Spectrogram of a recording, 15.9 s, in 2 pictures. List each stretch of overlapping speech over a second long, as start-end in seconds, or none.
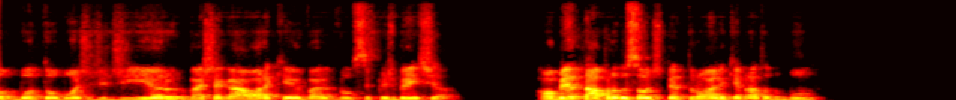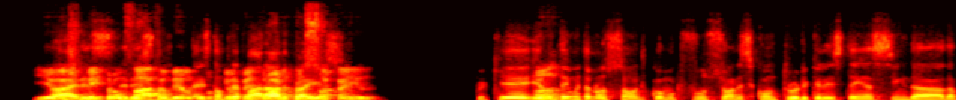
8.4-11.0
